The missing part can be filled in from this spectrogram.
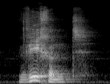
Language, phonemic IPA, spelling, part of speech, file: Dutch, /ˈwiɣənt/, wiegend, verb / adjective, Nl-wiegend.ogg
- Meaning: present participle of wiegen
